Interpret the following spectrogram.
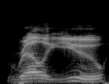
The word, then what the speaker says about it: ReLU: ReLU is how that is pronounced, and that's the rectified linear unit.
